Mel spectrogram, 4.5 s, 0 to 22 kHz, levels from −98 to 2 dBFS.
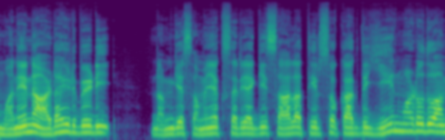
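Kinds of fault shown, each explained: Compressed frames skipped: at 3.63 s the speech jumps forward, losing about 150 ms, roughly five frames of what sounds like a 32 ms frame length, because those frames were missing or rejected by the decoder as damaged. Unlike a dropout, no silent gap is inserted; the sound simply resumes further along, with the skipped portion lost.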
